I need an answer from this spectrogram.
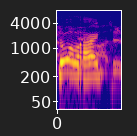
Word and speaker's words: Solanke: Solanke. I didn't know. Solanke. Blue eyes. It's pronounced like Who's that, yeah.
